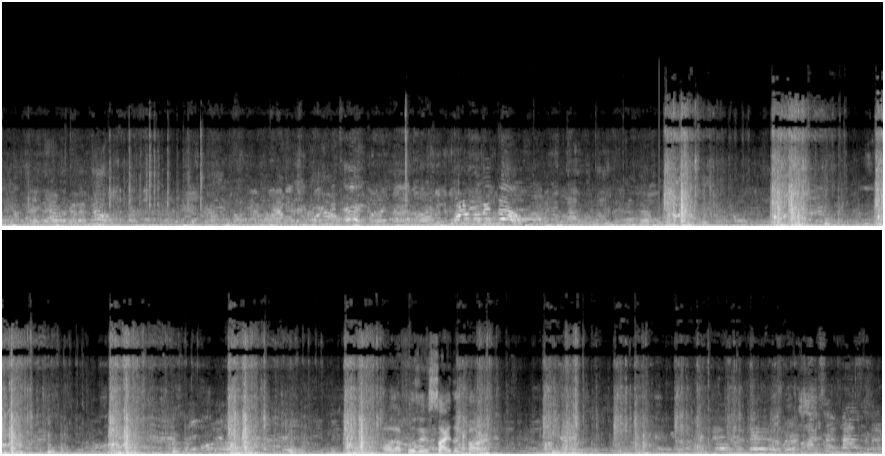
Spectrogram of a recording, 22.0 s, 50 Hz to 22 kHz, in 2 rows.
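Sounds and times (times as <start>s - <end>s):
hydraulics low rumble: 7.1s - 22.0s
car slamming down and clattering: 8.2s - 20.9s.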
